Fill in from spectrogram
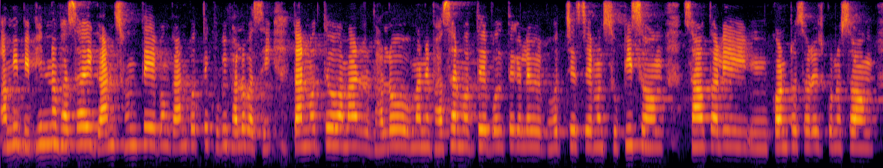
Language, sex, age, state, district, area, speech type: Bengali, female, 18-30, West Bengal, Paschim Bardhaman, urban, spontaneous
